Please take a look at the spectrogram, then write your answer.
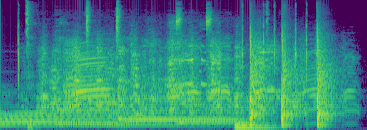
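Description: Cartoonish honking quacks from a duck character in the video game A Space For The Unbound, a rapid string of calls over game music, with several louder honks near the end.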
